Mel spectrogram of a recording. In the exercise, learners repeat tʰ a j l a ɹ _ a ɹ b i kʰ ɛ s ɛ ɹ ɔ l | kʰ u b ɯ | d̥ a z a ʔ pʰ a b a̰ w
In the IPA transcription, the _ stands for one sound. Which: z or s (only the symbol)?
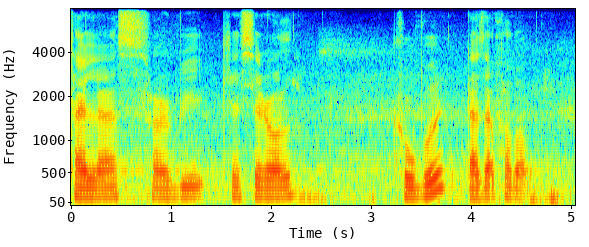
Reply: s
